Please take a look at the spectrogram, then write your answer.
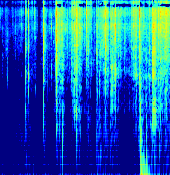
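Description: Plastic wrapping on an album is pulled off, giving close, loud crinkling and tearing with sharp rustles that build toward the end. No one speaks.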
